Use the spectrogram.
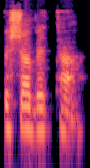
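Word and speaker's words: ושבתה: So this is ta. The hey is pretty much silent. Veshaveta, veshaveta, and that means she shall rest.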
